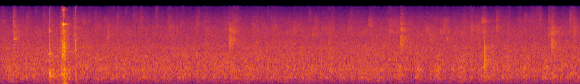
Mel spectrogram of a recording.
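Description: A steady, even hiss of background noise with a few scattered light clicks, the sharpest about a second in.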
